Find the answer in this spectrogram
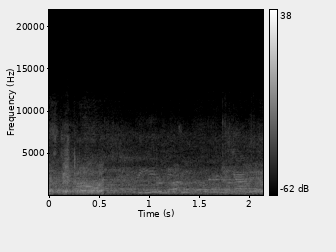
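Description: Faint, indistinct chatter of people talking in a sports hall, with a few light knocks in the first half-second.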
